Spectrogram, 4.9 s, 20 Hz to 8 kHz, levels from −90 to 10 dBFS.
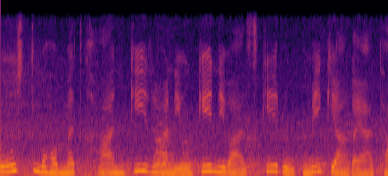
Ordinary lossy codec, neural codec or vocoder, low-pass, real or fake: none; none; 7.2 kHz; real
